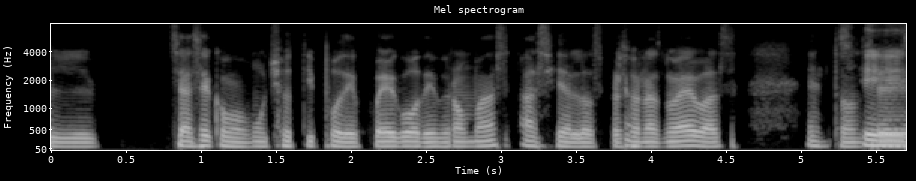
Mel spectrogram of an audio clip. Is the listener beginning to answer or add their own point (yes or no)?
yes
